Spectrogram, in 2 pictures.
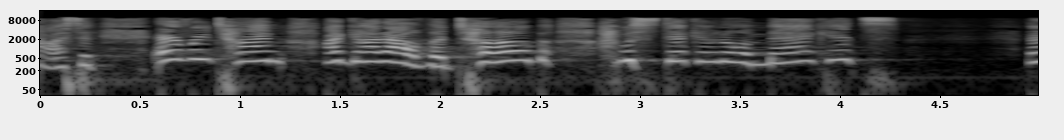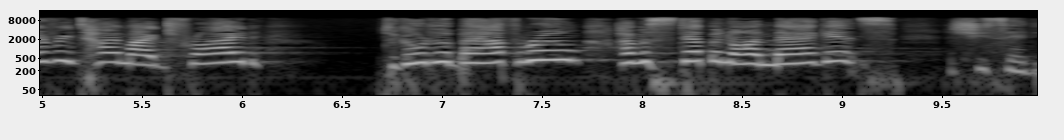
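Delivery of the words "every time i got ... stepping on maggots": high-pitched, mounting incredulous questions; horrified disbelief. Retold or imitated. Woman questioning sister about stepping on maggots, horrified disbelief. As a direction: re-enact being appalled, voice held high.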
